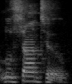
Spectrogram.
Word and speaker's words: Lashawnte: My name is um Luchantu from the womb to the woman. So that is the phonetic way of saying my name.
